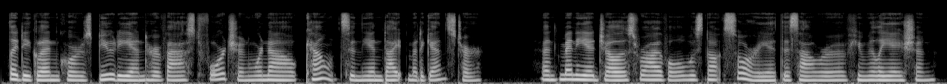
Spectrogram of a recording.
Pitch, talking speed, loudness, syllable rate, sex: 205 Hz, 175 wpm, -17 LUFS, 5.2 syllables/s, female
